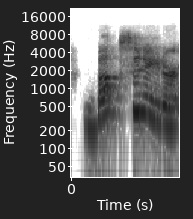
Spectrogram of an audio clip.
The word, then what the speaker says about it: buccinator: have the the muscle buccinator it's pronounced with uh like a ks boxinator buccinator actually brings the cheeks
